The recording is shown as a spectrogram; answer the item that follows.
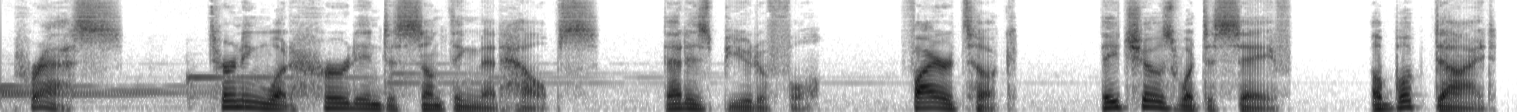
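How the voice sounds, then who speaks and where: A man reading a literary story in a measured, solemn manner, as a scripted narrator. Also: fairly low pitch.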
